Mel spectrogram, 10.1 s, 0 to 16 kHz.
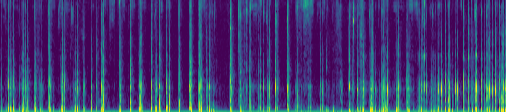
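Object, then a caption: Hard plastic game case. A small hollow hard-plastic PS3 game case with a printed cover insert is held in the hands and tapped and scratched with long decorated nails. Dozens of fast, dry, clicky taps with hollow low knocks follow one another with almost no ring. A softer scratching rustle fills the gaps in the second half.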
